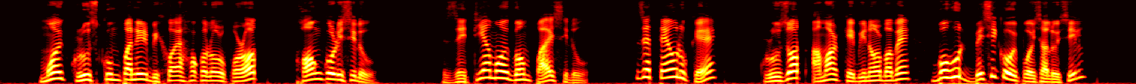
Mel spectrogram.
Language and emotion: Assamese, angry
